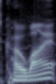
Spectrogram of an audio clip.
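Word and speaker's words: こわい: Close, but scary is pronounced as Kowai.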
